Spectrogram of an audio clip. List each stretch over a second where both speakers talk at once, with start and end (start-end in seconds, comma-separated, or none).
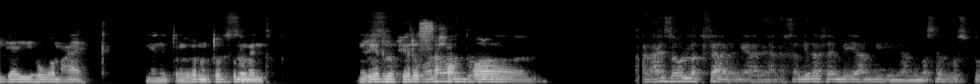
3.6-4.8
